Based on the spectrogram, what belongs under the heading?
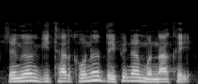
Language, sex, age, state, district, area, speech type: Bodo, male, 45-60, Assam, Chirang, rural, spontaneous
